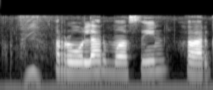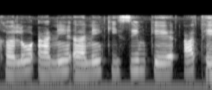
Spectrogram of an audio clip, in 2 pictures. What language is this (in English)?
Chhattisgarhi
